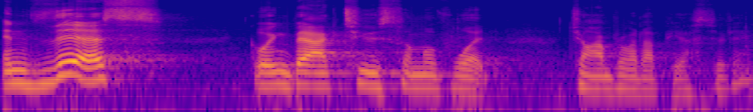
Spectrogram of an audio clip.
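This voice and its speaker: An animated tone comes from a woman speaking at a moderate pace. The recording is very clean, with a silent background. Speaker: keynote speaker, author. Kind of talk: keynote talk.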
